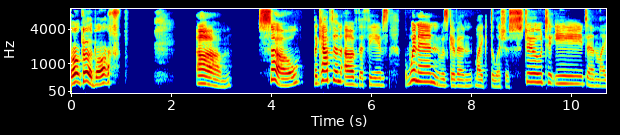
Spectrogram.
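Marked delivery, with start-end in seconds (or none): 0.0-1.0 loud male voices sounding from inside a jar. Showing how the thieves sound inside the jars: voice of men inside jars. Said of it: "what do you sound like inside?".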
